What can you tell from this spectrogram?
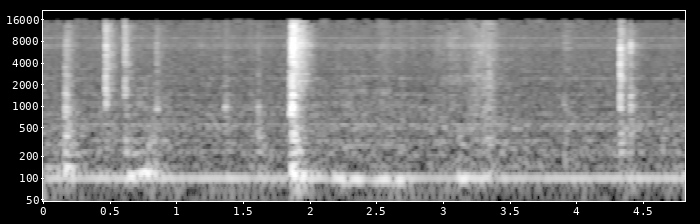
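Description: Scattered clicks and taps of a laptop motherboard being pressed and fitted into the laptop's plastic base, with one louder knock about two seconds in.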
